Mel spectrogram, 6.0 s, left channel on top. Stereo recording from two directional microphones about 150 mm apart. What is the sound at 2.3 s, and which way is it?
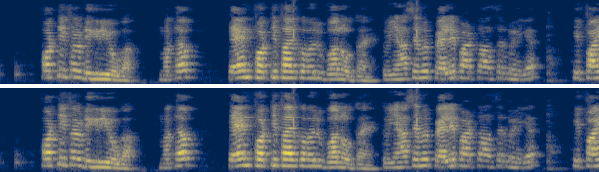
Speech, 20° right (ahead or behind).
